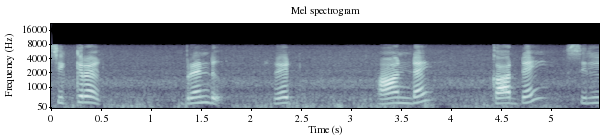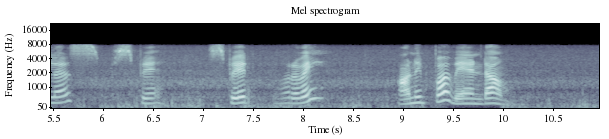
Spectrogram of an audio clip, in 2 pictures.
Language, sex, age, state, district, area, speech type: Tamil, female, 45-60, Tamil Nadu, Coimbatore, rural, read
